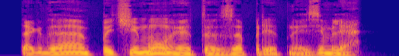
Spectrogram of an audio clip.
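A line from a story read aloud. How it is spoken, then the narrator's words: Plain question. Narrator (Russian): снова спросил он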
